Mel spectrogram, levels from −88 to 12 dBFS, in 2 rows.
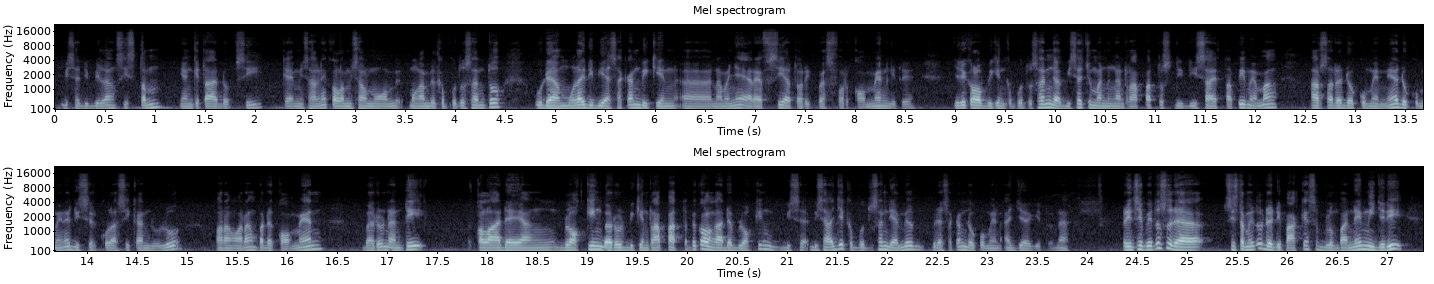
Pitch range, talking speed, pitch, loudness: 115-145 Hz, 180 wpm, 125 Hz, -23 LUFS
